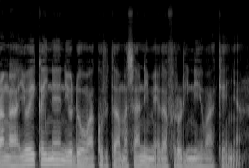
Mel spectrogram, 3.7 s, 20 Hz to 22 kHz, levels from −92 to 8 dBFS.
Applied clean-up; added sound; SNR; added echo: none; none; none; none.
